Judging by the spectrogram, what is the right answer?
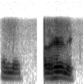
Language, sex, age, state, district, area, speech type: Kannada, male, 18-30, Karnataka, Uttara Kannada, rural, conversation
